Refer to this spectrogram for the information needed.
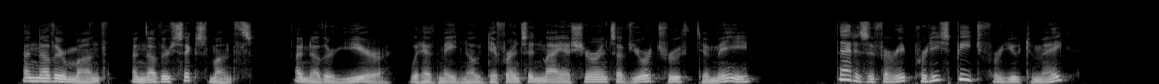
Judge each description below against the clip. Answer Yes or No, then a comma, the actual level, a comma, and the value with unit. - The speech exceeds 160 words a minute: No, average, 155 wpm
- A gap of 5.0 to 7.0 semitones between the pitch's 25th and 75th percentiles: Yes, wide, 5.6 semitones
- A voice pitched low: Yes, low, 110 Hz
